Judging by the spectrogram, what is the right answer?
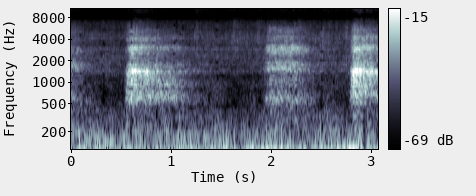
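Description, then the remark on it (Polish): Audible breathing with no talking: a long deep breath drawn in, a slow exhale, then another sharp inhale near the end, each a broad airy rush. “Najpierw weź duży oddech. Jak bierzesz głęboki oddech, to potem możesz też oddać, tak? I w ten sposób oddychasz.”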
